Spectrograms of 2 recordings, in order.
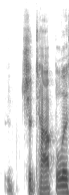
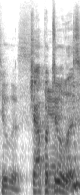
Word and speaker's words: Tchoupitoulas: Yeah, every time I try to pronounce Chatopolis Street, no, I'm still not saying it right. In New Orleans. Tchoupitoulas, yes, there you go.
